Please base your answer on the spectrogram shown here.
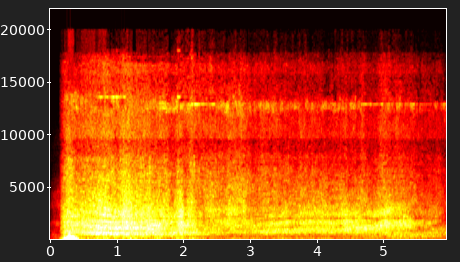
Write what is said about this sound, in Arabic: هو عبارة عن الرجل الطائر الرجل الطائر هذا الجهاز اللي انت بلبسوه قاذف بيكون آه وبيعطي قوة دفع قوية فانت بناء عليها بتطير بالهواء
